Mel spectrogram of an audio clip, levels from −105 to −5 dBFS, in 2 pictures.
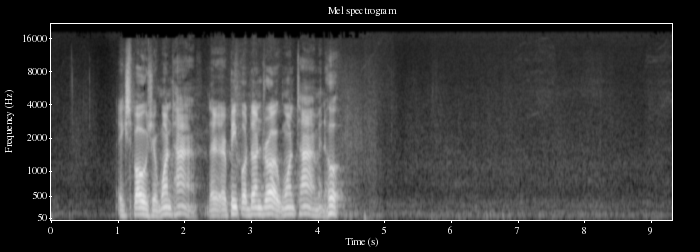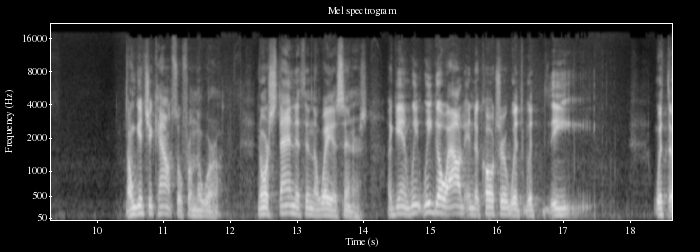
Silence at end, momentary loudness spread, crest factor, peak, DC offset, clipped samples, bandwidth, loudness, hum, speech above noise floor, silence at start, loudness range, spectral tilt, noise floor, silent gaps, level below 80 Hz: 0 s; 13 LU; 22 dB; 0 dBFS; under 0.1%; under 0.1%; 17.5 kHz; -19 LUFS; none; 45 dB; 1 s; 7 LU; -3.5 dB/octave; -65 dBFS; none; -62 dBFS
